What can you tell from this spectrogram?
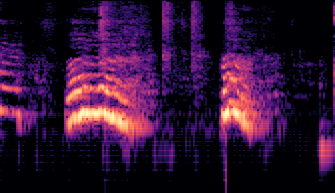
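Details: Female springer spaniel named Abby barking at a water bug seen in a bathtub indoors; two drawn-out, high, slightly whiny barks about a second apart.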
